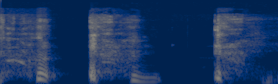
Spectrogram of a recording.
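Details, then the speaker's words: An adult self-described smoker gives three short, harsh, phlegmy coughs in quick succession while talking; smoker's cough. "Sorry, smoker's cough."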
